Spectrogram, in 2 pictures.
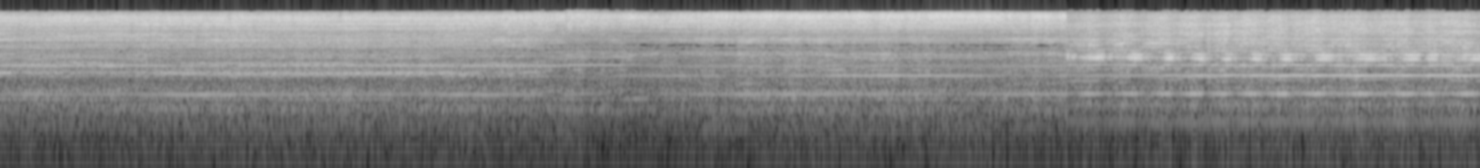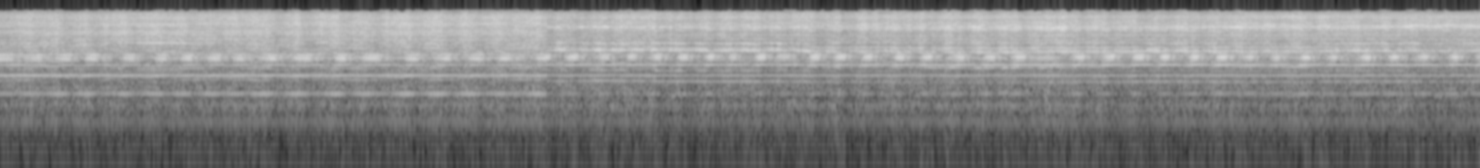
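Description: Handheld electric angle grinder cutting and throwing sparks, a continuous loud grinding noise. It changes abruptly about eleven seconds in as a new cut starts, after which a steady low hum and a fast pulsing run under it.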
